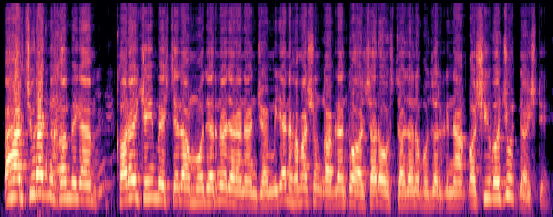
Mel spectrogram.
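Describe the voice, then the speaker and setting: A man's voice: on the high side, fairly bright tone, lightly acted. An actor dubbing a pompous male art professor who lectures and scolds his students. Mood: lecturing. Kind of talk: dubbed film dialogue.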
